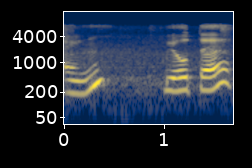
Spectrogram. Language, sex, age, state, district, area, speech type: Sindhi, female, 45-60, Rajasthan, Ajmer, urban, spontaneous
